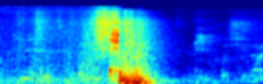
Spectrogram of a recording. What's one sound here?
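A body lands with a heavy thud on a mat.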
